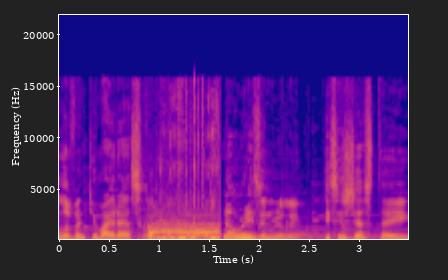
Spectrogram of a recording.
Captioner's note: screams in spanish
